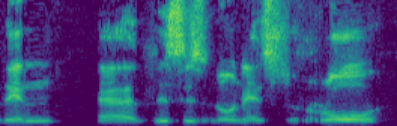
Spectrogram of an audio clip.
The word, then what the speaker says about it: rho: And then this is known as rho. It's like a P, but it's actually pronounced rho.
